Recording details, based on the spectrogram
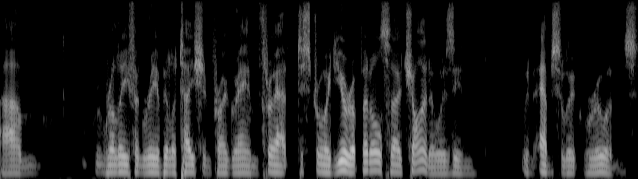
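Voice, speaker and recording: In a dry, close sound with no echo, a man with an Australian accent speaks at a medium pitch and a fairly slow pace, his intonation fairly even. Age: old. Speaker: author and meditation teacher. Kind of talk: casual chat.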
